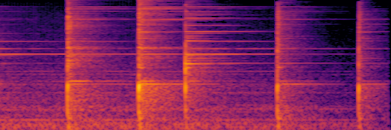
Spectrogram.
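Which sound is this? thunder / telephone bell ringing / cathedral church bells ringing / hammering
hammering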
